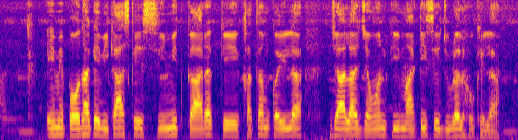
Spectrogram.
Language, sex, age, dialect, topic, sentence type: Bhojpuri, male, <18, Northern, agriculture, statement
